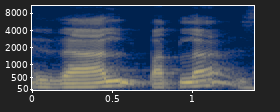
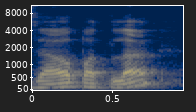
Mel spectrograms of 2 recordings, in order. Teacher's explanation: জাল হবে জিহ্বাটা উপরে দাঁতের আগায়, আর যা হবে জিহ্বাটা নিচে দাঁতের মাঝে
